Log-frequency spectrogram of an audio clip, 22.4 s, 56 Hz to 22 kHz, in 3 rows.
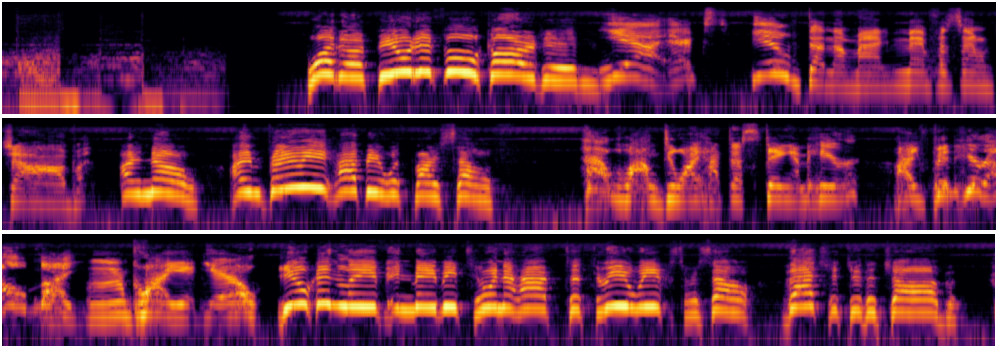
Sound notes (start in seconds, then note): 0.0 credits music; 1.7 crickets chirping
